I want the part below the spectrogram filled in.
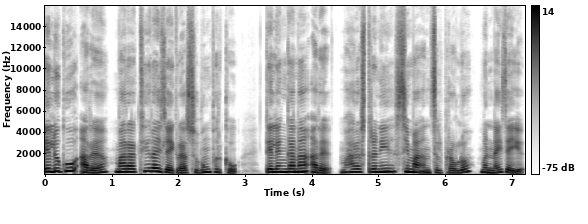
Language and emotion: Bodo, neutral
